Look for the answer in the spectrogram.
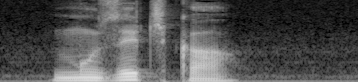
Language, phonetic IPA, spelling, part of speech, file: Polish, [muˈzɨt͡ʃka], muzyczka, noun, Pl-muzyczka.ogg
